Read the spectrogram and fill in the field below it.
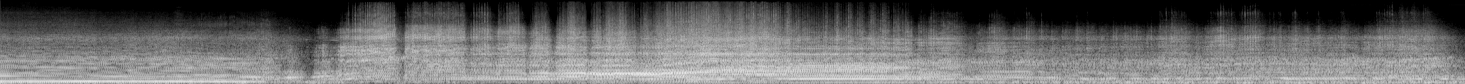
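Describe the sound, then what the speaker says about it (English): Several cars doing burnouts at a New York City street takeover, engines revving loudly and continuously in a dense, chaotic roar with tyre noise, close by and with no pauses. "They're still doing burnouts."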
